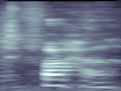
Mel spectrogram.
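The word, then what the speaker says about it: تفاحة: Tufaha.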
